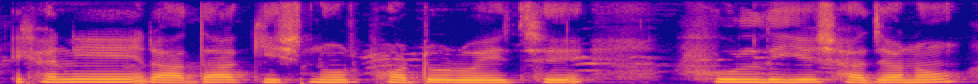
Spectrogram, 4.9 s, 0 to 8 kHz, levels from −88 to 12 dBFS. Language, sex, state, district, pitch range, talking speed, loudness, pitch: Bengali, female, West Bengal, Cooch Behar, 225-245 Hz, 85 wpm, -12 LUFS, 230 Hz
